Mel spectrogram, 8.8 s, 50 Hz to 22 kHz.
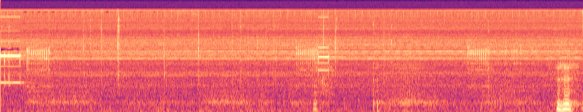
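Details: Toshiba T4500C laptop (had P30 error) powered on after reassembly: short, high-pitched beeps at power-on over a quiet room, then it carries on booting; a normal startup POST beep.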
